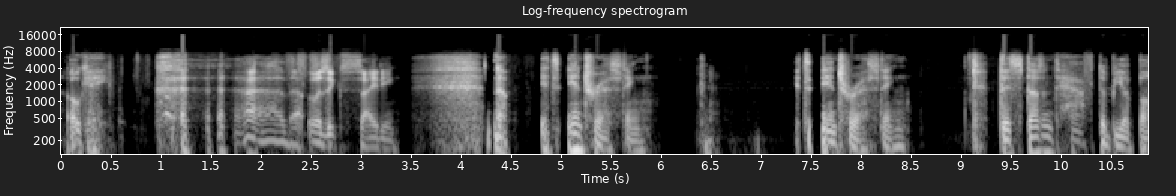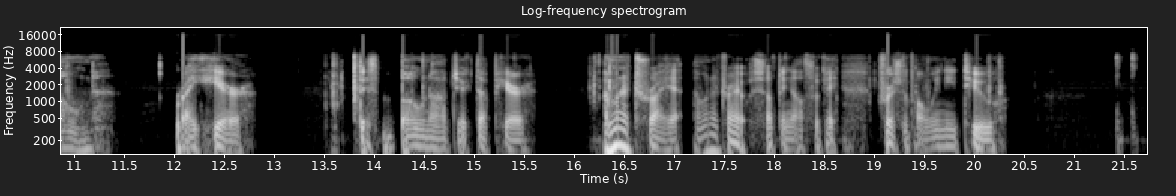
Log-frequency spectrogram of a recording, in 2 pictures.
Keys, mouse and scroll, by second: 10.5 shift+middle click, 12.2 click, 13.6 scroll up 1, 14.0 shift+middle click, 15.2 click, 16.0 scroll down 1, 16.6 shift+middle click, 17.9 click, 21.4 click.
